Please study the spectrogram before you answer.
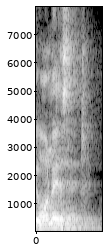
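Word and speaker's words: honest: এন ই এস টি অনেস্ট আমরা এইচ এর উচ্চারণটা করি না এটা উজ্জ্ব থাকে তাহলে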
